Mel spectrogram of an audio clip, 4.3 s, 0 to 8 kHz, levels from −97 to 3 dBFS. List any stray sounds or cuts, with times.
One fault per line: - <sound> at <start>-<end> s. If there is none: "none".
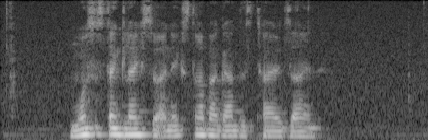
none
